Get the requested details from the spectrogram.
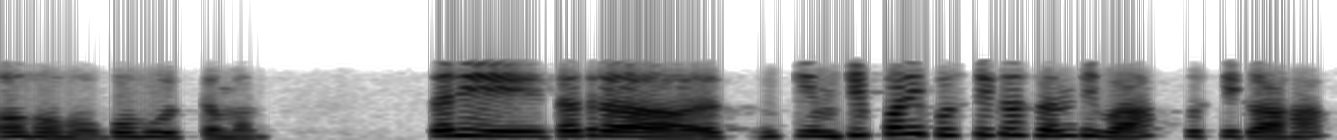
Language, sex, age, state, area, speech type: Sanskrit, female, 18-30, Assam, rural, conversation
